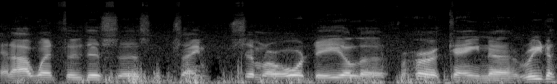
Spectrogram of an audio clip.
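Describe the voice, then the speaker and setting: Through noticeable background noise, a man speaks slowly in a fairly low, monotone voice with flat intonation. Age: 60s. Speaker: hurricane survivor vlogger. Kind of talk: casual video diary. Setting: inside a motorhome. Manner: halting, many fillers.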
